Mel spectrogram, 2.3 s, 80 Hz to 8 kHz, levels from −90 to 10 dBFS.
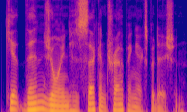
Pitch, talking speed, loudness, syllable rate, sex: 100 Hz, 180 wpm, -18 LUFS, 5.8 syllables/s, male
